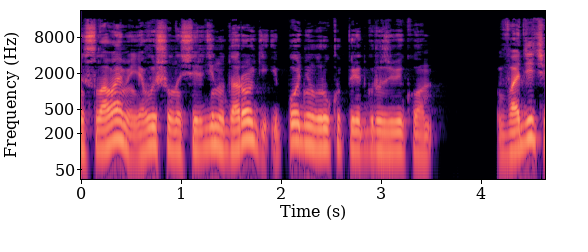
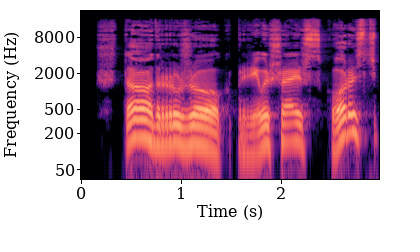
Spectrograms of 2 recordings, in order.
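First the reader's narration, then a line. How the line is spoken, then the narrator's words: Growling. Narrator (Russian): прорычал я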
